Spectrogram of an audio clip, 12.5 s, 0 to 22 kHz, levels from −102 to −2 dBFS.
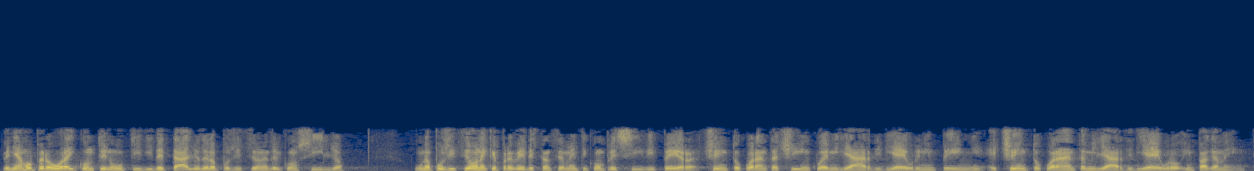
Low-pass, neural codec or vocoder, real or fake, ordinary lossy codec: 5.4 kHz; none; real; Opus, 64 kbps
